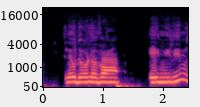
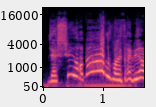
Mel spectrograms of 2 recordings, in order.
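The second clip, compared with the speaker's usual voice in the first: much higher, sugary fake compliment; fake polite Italian; 9 semitones higher than usual. Italian pretending to compliment a French speaker, much higher fake politeness. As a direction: flatter the tourist with an overly sweet lilt. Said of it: "tu diras".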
